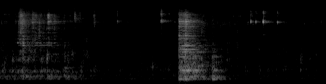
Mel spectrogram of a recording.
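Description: Pieces of fried katla fish go into a pan of boiled potato and cauliflower curry, making soft clinks and clatter with one louder knock midway, close and fairly quiet, with no talking.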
